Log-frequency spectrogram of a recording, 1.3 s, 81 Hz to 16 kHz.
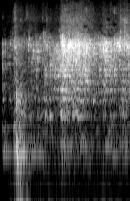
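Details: Mansfield elongated toilet that came with a house built in 2001, before replacement: a loud rushing gush of water that settles into a steady swirl and drain. An ordinary, healthy gravity flush.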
